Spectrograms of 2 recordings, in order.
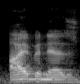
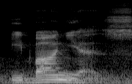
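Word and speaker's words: Ibanez: But anyhow, the music store had these um Ibanz Jumpstart. Excuse me, I said it wrong. Ibangz. I've been corrected many times. Ibangz is the correct way.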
